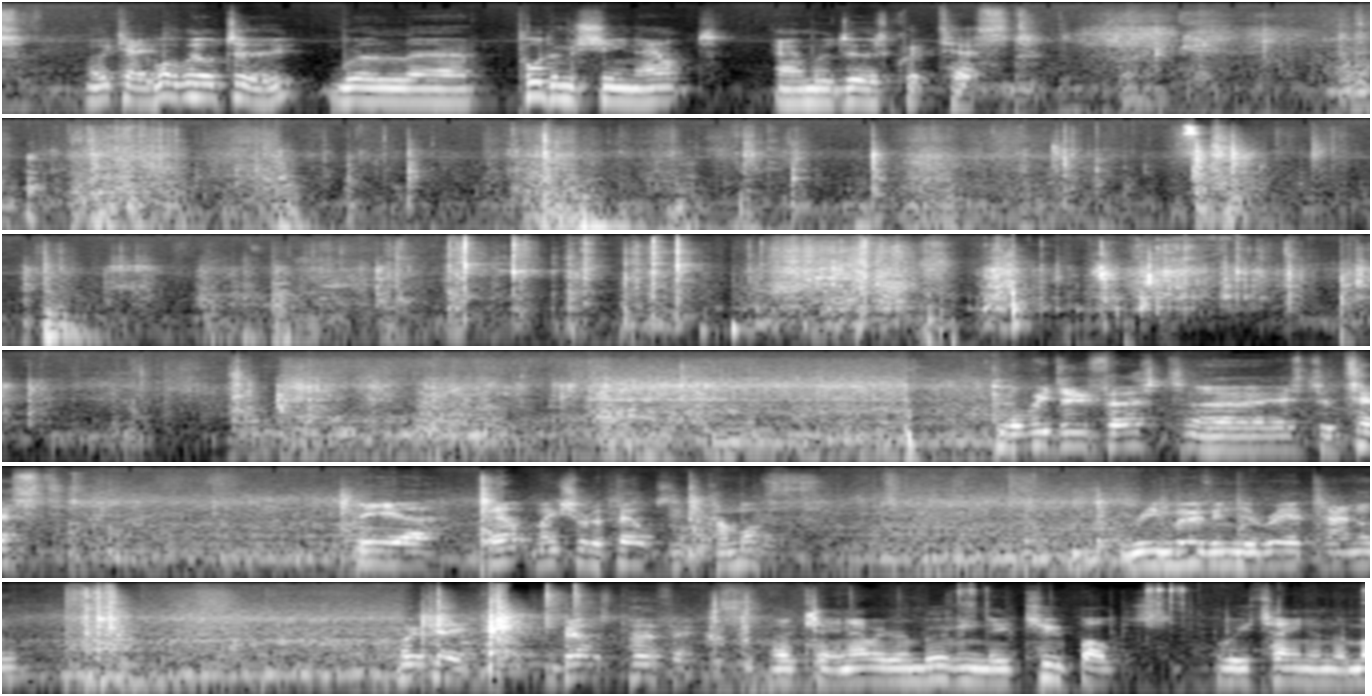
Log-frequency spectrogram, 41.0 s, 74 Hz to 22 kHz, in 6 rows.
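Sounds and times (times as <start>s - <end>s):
washing machine scraping: 4.9s - 15.7s, 16.8s - 25.6s, 27.2s - 36.6s
washing machine clunking and rattling: 6.1s - 19.8s.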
